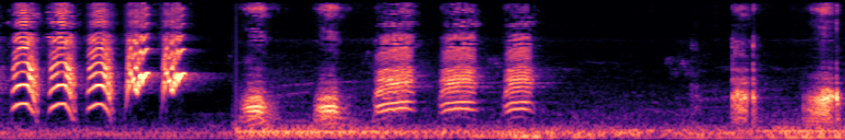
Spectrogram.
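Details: Javan myna song played to encourage a silent young myna to sing: a quick run of five nasal squawking notes, then slower harsh, rasping notes over a low hum.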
